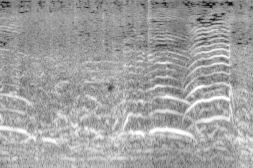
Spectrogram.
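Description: A woman shouts angrily up close.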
